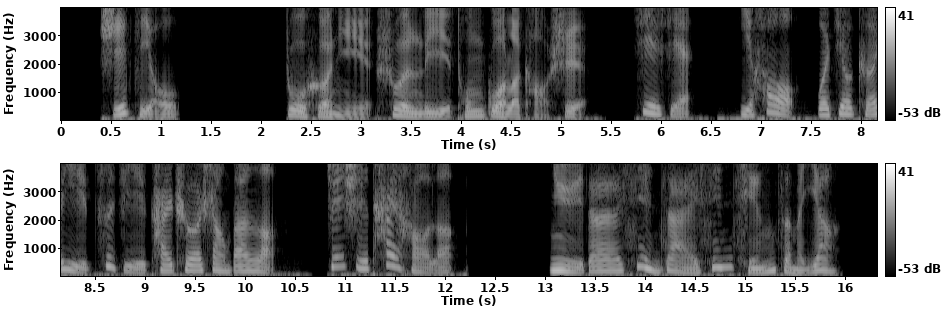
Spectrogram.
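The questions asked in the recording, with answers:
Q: 女的现在心情怎么样?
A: 很高兴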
